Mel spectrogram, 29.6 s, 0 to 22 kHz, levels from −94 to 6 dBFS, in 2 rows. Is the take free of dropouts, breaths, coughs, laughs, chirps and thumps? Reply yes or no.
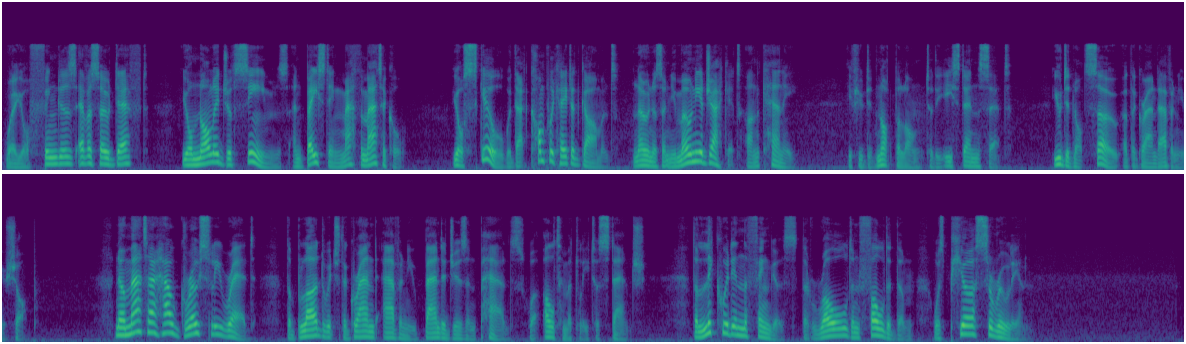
yes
